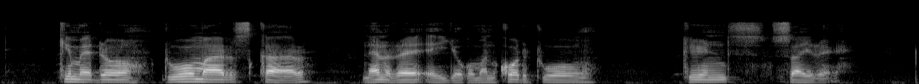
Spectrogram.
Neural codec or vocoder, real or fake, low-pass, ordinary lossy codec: none; real; 7.2 kHz; none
